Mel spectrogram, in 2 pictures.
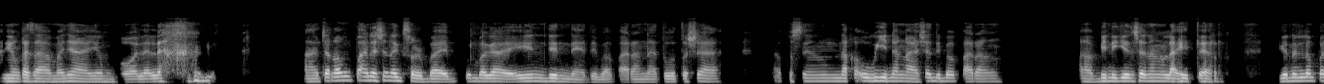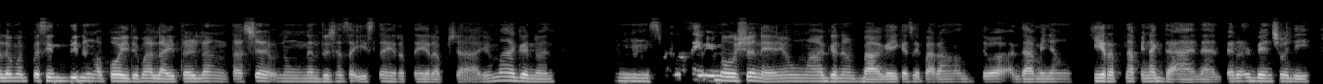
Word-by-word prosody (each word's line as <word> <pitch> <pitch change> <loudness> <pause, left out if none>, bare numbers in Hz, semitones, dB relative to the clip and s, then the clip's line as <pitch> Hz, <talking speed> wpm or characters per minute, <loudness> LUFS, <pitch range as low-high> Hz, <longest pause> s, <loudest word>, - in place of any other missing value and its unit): yung 145 0 +2
kasama 135 -1 +1
niya 140 -2 +1
yung 130 -1 -3
bola 125 +2 0
lang. 145 0 +2 1.4
At 135 0 -3
saka 175 +2 +5
kung 190 - 0
paano 180 0 +3
siya 180 +1 0
nag-survive 135 -6 +3
kumbaga 145 -2 +2
eh, 145 +4 +3
yun 150 - -2
din 140 -2 +4
eh, 115 - -4
'di 125 - -4
ba 115 -1 -5
parang 120 +1 -5
natuto 130 +2 -3
siya. 135 -1 -2 0.5
Tapos - - -10
yung 150 0 -4
nakauwi 160 +1 +2
na 155 - 0
nga 145 -2 -1
siya 165 - 0
'di 150 -2 -1
ba 150 - 0
parang, 140 -2 -4 0.9
ah, 135 -1 -3
binigyan 155 +2 +3
siya 160 0 +5
ng 155 -1 0
lighter. 145 -2 +3 0.7
Ganun 160 +2 +3
lang 165 - +1
pala 160 -1 +3
magpasindi 160 0 +1
ng 160 -1 -1
apoy, 150 0 +5
'di - - +3
ba, 150 - 0
lighter 135 0 +2
lang, 145 -2 -4
ta's 135 0 -4
siya 165 -3 +3
nung 140 -1 -8
nandun 140 0 -2
siya 145 0 -7
sa - - -1
isla, 130 +3 -5
hirap 135 -1 -6
na - - -5
hirap 125 -2 -4
siya - - -9
yung 145 +4 -6
mga 175 -4 +3
ganun. 130 -2 -4 0.6
Hmm, 155 -1 -4
siguro 225 +10 -12 0.2
may 215 -2 +2
emotion 175 -1 +4
eh, 135 +1 0
yung 150 0 -5
mga 145 +1 +1
ganong 140 -1 -5
bagay 125 0 +1
kasi, 130 +1 -1
parang, 125 0 -6
'di 135 - -4
ba, 135 -1 0
ang 125 - -12
dami 130 0 -1
niyang 130 0 -6 0.3
hirap 150 -2 +4
na 150 - -1
pinagdaanan, 120 -5 -3
pero 150 +1 -1
eventually, 145 -3 +1
145 Hz, 185 wpm, -21 LUFS, 130-155 Hz, 1.4 s, saka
